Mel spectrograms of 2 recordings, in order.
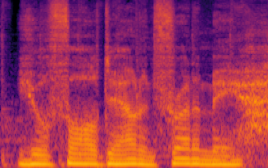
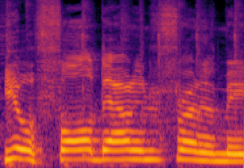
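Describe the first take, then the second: First: It is read in a suggestive, flirtatious tone. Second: It is read in a plain, neutral tone.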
